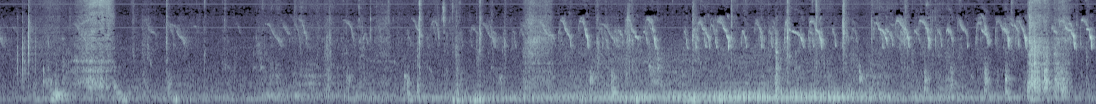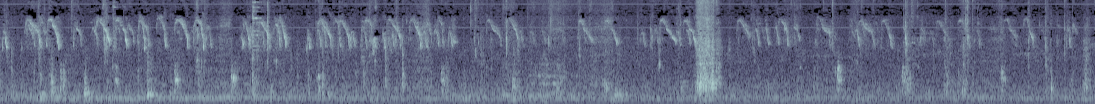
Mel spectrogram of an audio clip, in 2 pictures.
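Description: Chickens clucking, with a busy run of short high chirps from about eight seconds on. Close over them come a few loud brief mouth sounds as a man drinks the fermented rice water of panta bhat from a steel bowl and eats with his fingers, the loudest about halfway through and another near the end.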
